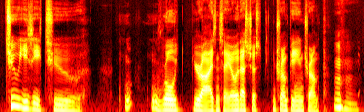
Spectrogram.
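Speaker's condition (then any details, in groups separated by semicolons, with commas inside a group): Stutter; neurological disorder; grew more comfortable talking in public; blocks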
